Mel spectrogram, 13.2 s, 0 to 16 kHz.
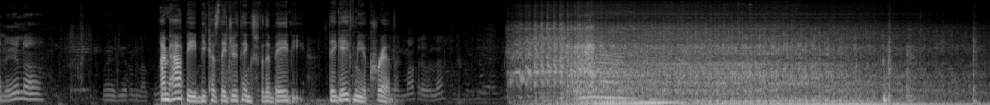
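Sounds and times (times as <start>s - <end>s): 
speech: 0.0s - 0.7s, 1.4s - 6.0s, 6.8s - 8.3s
large old school bus engine starting and idling: 6.8s - 13.2s.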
